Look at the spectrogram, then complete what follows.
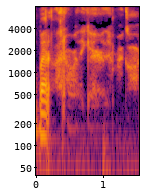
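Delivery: soft whisper.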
